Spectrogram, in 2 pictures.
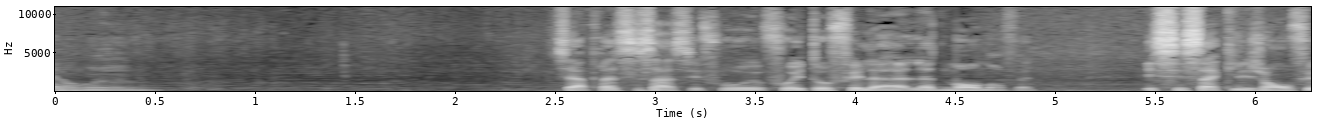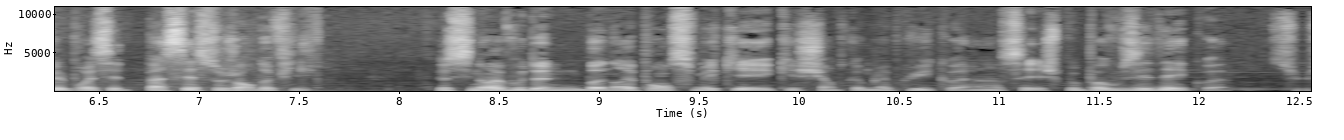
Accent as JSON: {"language": "French", "region": "Normandy", "country": "France", "said": "moi, je suis normand. Bon là maintenant je suis dans les Pays de la Loire, mais je suis né en Normandie"}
